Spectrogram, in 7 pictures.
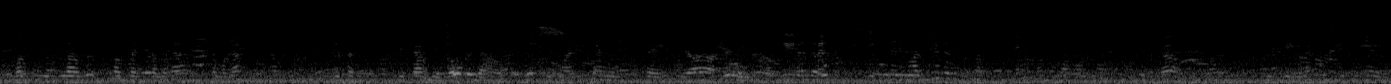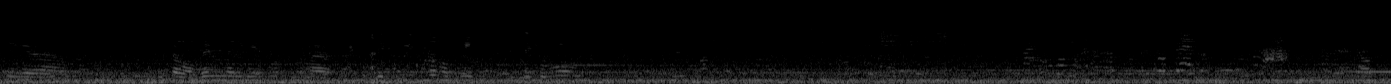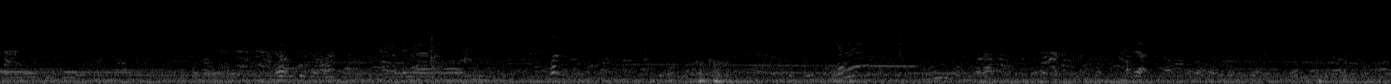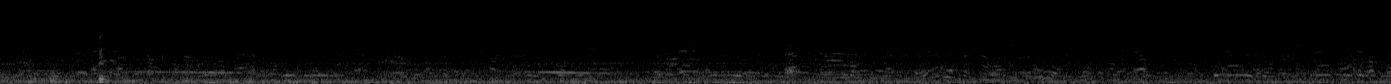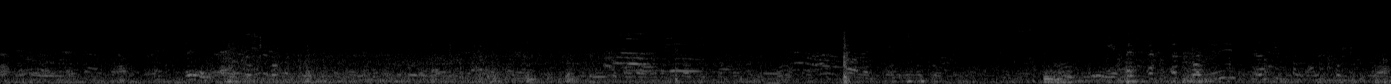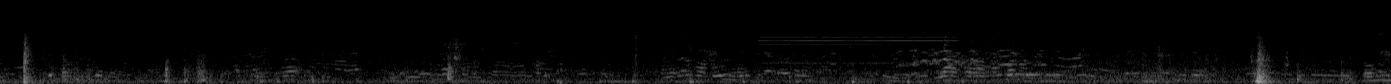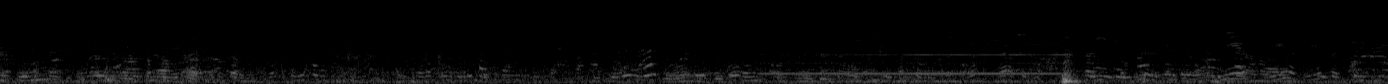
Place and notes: ZOOM H2 recorded with 4 mics to 2 channels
